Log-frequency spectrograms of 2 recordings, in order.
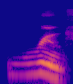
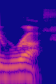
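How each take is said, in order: First: "roof" with a long oo vowel; Canadian pronunciation. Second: "rough" with a short uh vowel; American pronunciation of roof. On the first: Shown as a demonstration. Teacher showing how Canadians say roof, Canadian pronunciation. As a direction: say "roof" to rhyme with "proof". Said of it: "we say roof". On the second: Retold or imitated. Canadian imitating how the States say roof, American pronunciation. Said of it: "In the United States, they say rough".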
